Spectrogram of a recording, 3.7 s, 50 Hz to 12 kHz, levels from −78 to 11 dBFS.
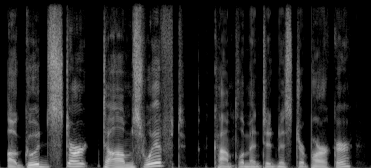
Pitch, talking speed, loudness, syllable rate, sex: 130 Hz, 130 wpm, -17 LUFS, 3.9 syllables/s, male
